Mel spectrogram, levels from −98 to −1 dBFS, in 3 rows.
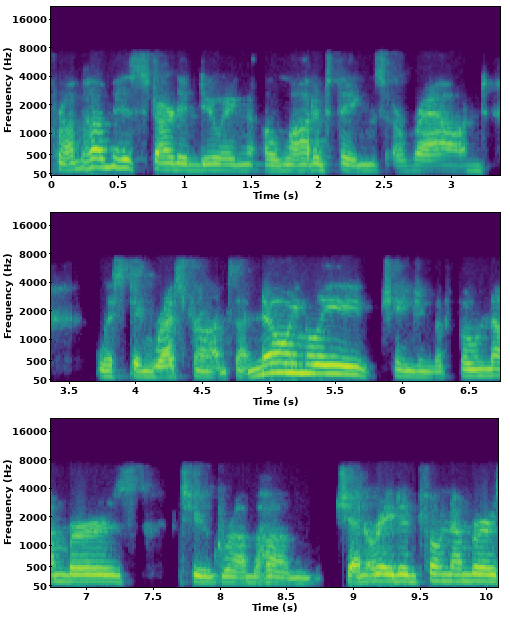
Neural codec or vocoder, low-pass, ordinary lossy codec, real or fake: none; 7.2 kHz; Opus, 24 kbps; real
